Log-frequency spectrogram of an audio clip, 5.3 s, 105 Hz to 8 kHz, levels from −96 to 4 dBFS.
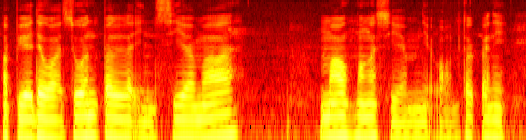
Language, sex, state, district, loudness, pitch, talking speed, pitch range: Mizo, male, Mizoram, Aizawl, -16 LUFS, 105 Hz, 180 wpm, 95-110 Hz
